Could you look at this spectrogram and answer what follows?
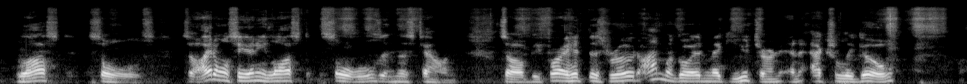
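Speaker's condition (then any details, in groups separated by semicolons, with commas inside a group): No condition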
